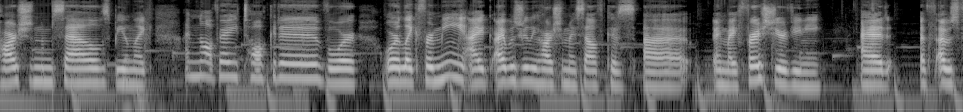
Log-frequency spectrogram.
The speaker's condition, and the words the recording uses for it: None; typical speech.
